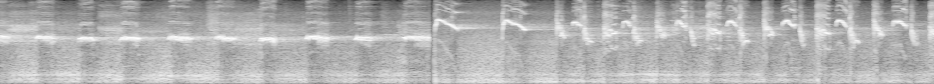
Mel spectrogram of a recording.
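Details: Long-tailed shrike song used as a bait recording to prompt a quiet shrike to sing: about four seconds of steady, evenly repeated high whistles, then a rapid series of sharp, high slurred notes that rise and fall.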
